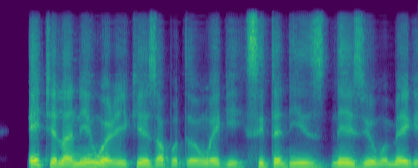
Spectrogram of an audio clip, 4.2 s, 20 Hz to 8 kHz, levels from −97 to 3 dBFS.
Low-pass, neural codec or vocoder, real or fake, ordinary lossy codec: 7.2 kHz; codec, 16 kHz, 0.3 kbps, FocalCodec; fake; none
